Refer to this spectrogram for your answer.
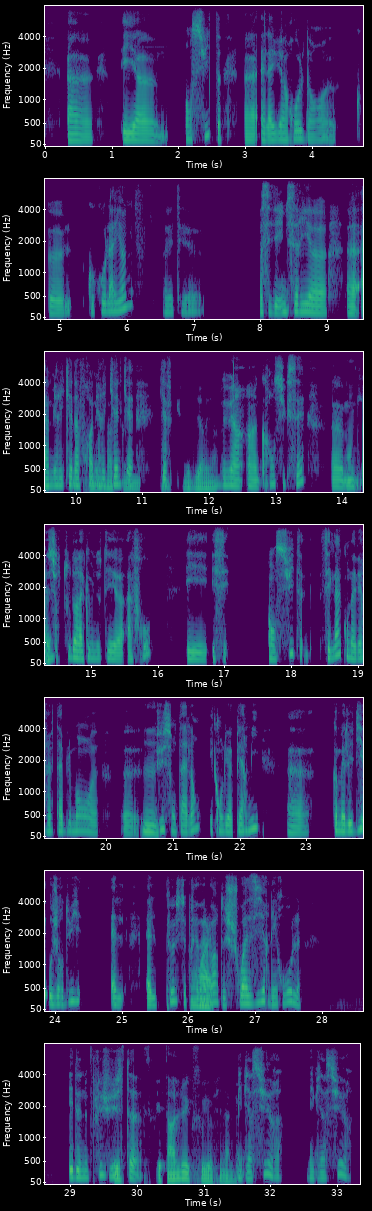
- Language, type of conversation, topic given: French, podcast, Comment les médias traitent-ils la question de la diversité ?
- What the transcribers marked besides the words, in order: other background noise; tapping; stressed: "choisir"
